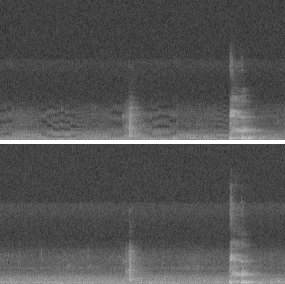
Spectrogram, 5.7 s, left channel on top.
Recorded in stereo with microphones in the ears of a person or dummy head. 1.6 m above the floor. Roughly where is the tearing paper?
Centre.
